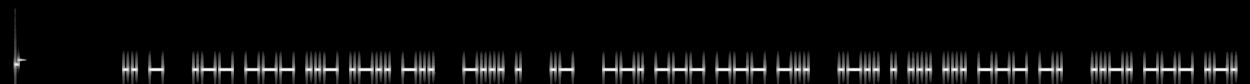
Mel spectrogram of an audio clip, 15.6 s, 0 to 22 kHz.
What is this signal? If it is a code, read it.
Morse code, heard as a keyed tone, about 22 wpm, 700 Hz. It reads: IT WOULD BE A GOOD LESSON FOR
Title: Sentences from Top 1200 Words 22wpm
